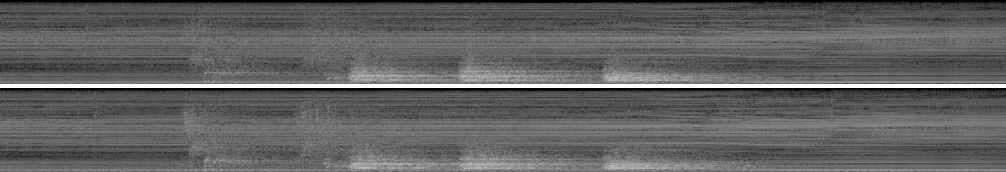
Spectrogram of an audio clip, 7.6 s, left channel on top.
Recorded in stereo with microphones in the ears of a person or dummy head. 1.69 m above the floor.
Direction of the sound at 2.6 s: 5° left (ahead or behind).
